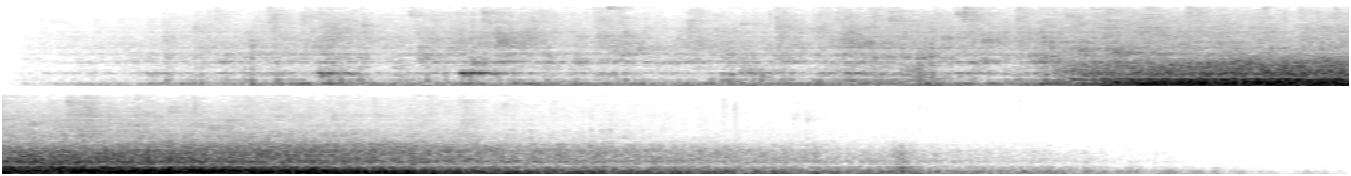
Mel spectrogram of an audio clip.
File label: bathtub drain thick dense bubbles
